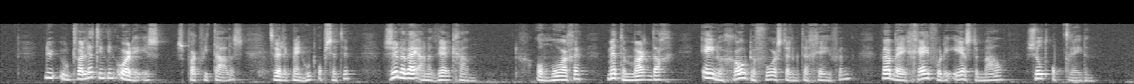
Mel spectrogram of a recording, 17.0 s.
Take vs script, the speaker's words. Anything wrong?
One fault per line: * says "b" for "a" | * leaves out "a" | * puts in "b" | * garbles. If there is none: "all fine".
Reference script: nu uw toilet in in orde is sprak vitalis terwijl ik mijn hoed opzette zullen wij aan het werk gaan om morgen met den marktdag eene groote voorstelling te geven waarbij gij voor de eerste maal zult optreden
all fine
